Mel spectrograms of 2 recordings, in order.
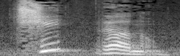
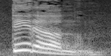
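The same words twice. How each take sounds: First: It begins with a ch sound. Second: It begins with a plain t sound. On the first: Said the way people in northern Paraná say it. "Aqui, no norte do Paraná, nós dizemos o quê?" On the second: Said the way people in another region of Brazil say it. "determinada região do Brasil, né, é, as pessoas dizem tirano"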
